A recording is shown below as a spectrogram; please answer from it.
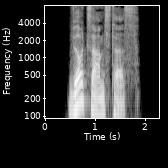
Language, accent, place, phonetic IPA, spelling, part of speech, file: German, Germany, Berlin, [ˈvɪʁkˌzaːmstəs], wirksamstes, adjective, De-wirksamstes.ogg
- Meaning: strong/mixed nominative/accusative neuter singular superlative degree of wirksam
